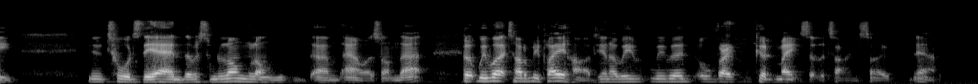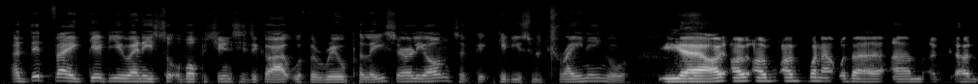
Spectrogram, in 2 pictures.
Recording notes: Shares his Sun Hill memories via Skype from Australia.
